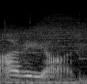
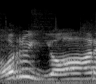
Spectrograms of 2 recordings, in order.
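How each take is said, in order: First: It is said with low, deflated energy. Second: It is said with high, happy energy. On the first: The speaker is disappointed. "तो ये एक बहुत ही लो energy." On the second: The speaker is very happy. "अगर कोई बहुत ज़्यादा खुश है, तो कितनी एनर्जी से बात करेगा"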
